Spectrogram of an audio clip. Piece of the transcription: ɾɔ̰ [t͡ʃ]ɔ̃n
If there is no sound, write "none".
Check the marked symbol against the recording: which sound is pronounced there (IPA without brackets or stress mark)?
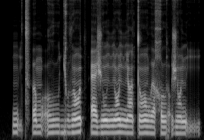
ʒ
